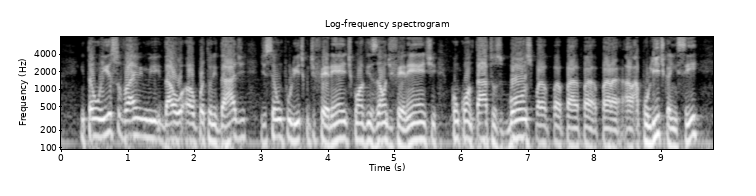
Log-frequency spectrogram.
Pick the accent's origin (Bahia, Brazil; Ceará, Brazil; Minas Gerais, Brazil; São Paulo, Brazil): Minas Gerais, Brazil; Guaranésia; eu sou um guaranesiano nato, nascido e criado em Guaranésia, vivi na área rural, vivi o dia a dia dos guaranesianos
